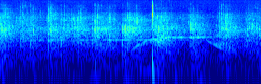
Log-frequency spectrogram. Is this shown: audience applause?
yes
